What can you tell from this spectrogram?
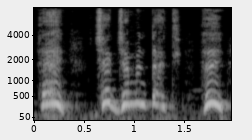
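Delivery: high mock voice of a nagging chat viewer. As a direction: parrot a pestering stream viewer in a silly high voice. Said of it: "someone like".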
